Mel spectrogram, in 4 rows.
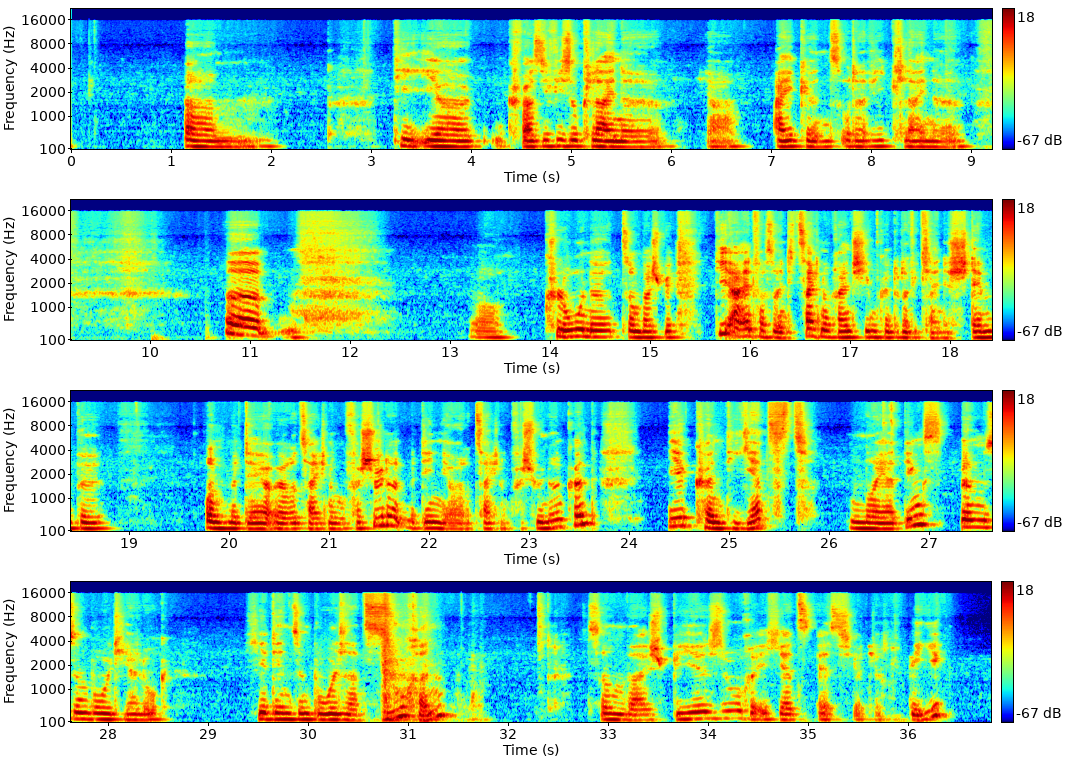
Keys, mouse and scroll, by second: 26.4 click, 34.8 s, 35.2 j.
